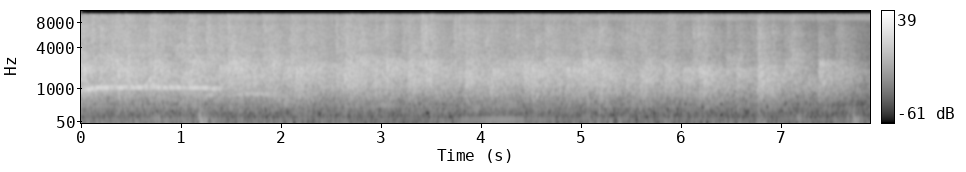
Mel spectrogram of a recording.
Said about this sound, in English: If you are getting blessed, can I ask you to clap to God's glory? Oh, come on, clap louder, clap better.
